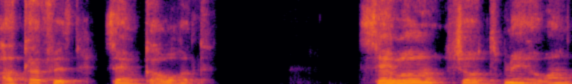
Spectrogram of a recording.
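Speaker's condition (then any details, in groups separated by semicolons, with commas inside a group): Cerebral palsy; voice tires at times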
